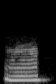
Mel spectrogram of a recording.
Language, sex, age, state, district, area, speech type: Hindi, female, 60+, Uttar Pradesh, Sitapur, rural, conversation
